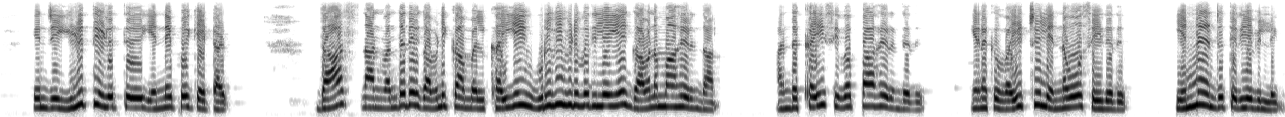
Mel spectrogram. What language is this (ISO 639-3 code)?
tam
